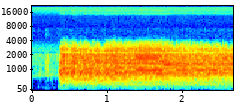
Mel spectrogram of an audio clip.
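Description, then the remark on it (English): After a brief quiet moment, a car engine suddenly roars up as the car speeds away on a dusty road, its tires kicking up a wall of dust, and holds a loud, steady, rushing drone, not fading, with no voices. “Dave Brasso was out the front by no more than 30 seconds, so as I ran toward my car and the wall of dust, his tires had kicked up”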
